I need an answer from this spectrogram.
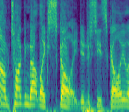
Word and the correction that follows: Sully: Sully. – Oh, sorry, I said it wrong.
